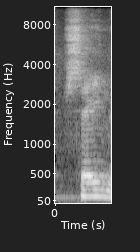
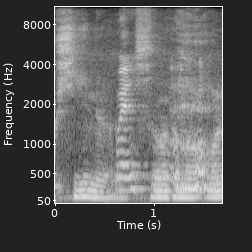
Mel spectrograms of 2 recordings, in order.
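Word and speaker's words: Shein: avec Nike Zara même Shane ou Chine on prononce depuis ces dernières années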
